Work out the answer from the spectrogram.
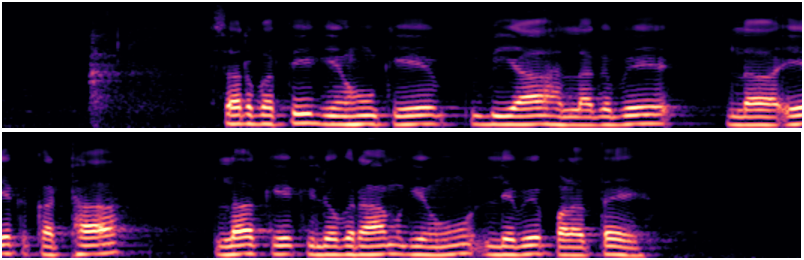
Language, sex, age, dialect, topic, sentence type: Magahi, male, 36-40, Central/Standard, agriculture, question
